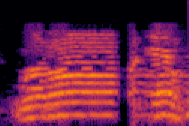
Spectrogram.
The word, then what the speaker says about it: وراءه: لا هنقول وراءه عندي واو صغير بعد الضمير دي علشان تمد هذا الحرف حركتين وراءه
